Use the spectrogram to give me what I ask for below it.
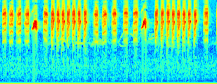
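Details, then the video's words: Sedge warbler churring in quick, scratchy repeated notes, with two sharp whistled accents dropped into the steady run of chatter. "Sedge Warbler Bird Call Bird Song"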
